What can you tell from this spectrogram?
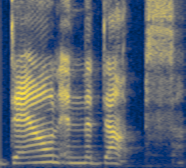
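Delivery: slow, deliberate reading of Down in the dumps; slow example phrase. Shown as a demonstration. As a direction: lean on each D in Down in the dumps. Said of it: "See the D, the duh?".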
